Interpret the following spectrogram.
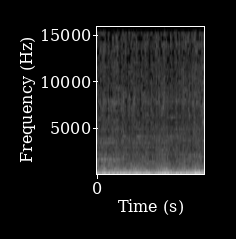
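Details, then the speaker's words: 1972 Plymouth Barracuda with 340 engine and 727 automatic, before 6.1L Hemi swap, held on the brakes: heavy lumpy V8 idle rising and falling, car shaking; idle surge from high-profile camshaft with inadequate torque converter. "So here we are. We have some surge. I think it's almost like it wants to pull through the brakes. Very common with a high-profile camshaft and not enough torque converter to back"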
